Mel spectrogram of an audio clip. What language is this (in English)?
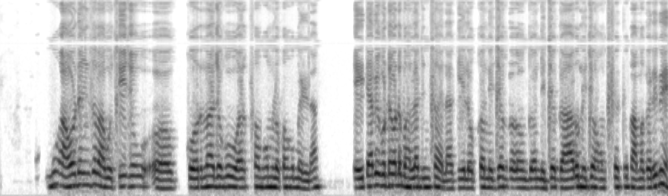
Odia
